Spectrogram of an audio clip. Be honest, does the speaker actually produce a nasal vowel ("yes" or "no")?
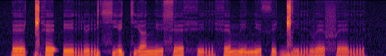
no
